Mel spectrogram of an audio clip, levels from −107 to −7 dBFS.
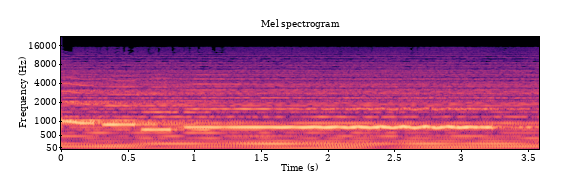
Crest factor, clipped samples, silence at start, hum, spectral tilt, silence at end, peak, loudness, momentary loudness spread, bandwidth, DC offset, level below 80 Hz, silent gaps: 10 dB; under 0.1%; 0 s; 50 Hz at -45 dBFS; -5 dB/octave; 0 s; -12 dBFS; -21 LUFS; 4 LU; 13 kHz; under 0.1%; -42 dBFS; none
